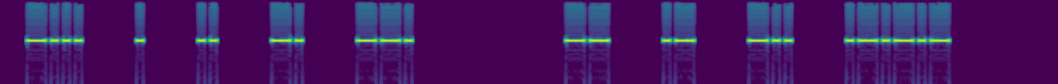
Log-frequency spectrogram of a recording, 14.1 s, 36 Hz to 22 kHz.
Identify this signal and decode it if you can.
Morse code, heard as a keyed tone, about 15 wpm, spaced as for 8 wpm, 1000 Hz. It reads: BEING MAD.
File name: qotdfiles / 8wpm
